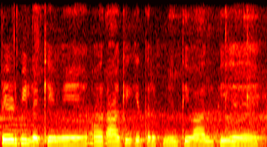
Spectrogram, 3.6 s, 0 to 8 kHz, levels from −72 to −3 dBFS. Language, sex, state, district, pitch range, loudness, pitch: Hindi, female, Uttar Pradesh, Shamli, 185-200 Hz, -16 LUFS, 190 Hz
